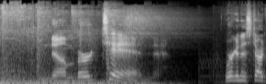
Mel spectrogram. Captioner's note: explosion rumbles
